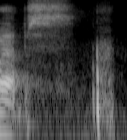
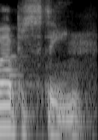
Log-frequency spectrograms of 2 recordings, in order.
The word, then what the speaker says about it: Epstein: Theo Epps. Theo Epstein. I kind of said his last name wrong.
